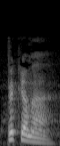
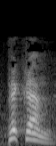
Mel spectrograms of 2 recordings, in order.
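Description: First: The final long vowel is pronounced. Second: The final vowel is cut off. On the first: The speaker calls it right. "It's a long A at the end. You have to pronounce it. You can't cut it off" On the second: The speaker calls it wrong. "the worst one"

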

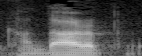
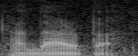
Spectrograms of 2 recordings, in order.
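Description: First: The final vowel is dropped. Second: The final vowel is pronounced. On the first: This is the Hindi way of saying it. The speaker calls it wrong. "So you say Kandarp, ... because you don't pronounce the final A in Hindi" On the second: This is the Sanskrit way of saying it. The speaker calls it right. "and I say Kandarpa. So, I'm right"

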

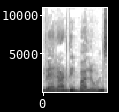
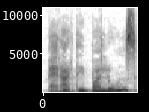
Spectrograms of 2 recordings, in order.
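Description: First: The question is asked in a harsh, agitated tone. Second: The question is asked in a gentle, polite tone. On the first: The speaker is annoyed and unrestrained. "they may be so halla gulla" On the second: A respected person is present. "But now your tone will be"

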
